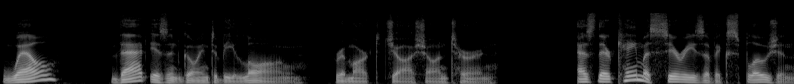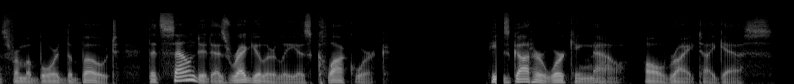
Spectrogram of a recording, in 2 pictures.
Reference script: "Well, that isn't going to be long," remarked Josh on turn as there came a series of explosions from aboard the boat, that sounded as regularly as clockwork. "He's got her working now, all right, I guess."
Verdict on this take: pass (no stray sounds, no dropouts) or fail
fail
